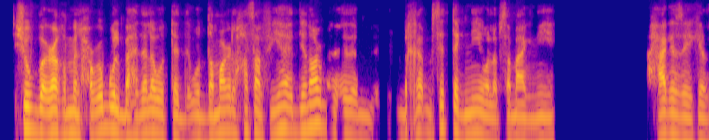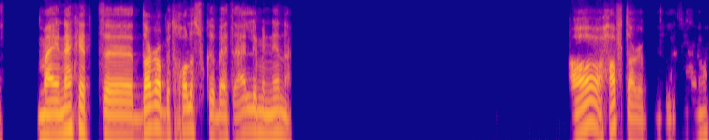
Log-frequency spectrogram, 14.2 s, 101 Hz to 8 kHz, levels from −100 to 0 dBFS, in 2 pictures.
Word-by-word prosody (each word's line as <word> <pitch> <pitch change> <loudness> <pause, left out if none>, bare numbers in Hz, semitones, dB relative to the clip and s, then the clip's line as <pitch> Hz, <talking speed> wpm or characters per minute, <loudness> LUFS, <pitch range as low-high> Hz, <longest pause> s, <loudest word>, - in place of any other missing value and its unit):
شوف 145 -1 +4
برغم 125 -1 +5
الحروب 125 +4 0
والبهدلة 120 -2 +1
والتد 115 -4 -3
والدَمار 115 +4 0
اللي 125 - -3
حصل 130 -3 -1
فيها 140 +6 -2
الدينار 140 +5 +2
ب - - -8 0.2
آمم 115 -4 -6 0.2
بخم 135 +4 -4
ب6 140 +3 -2
جنيه 120 +2 -4
والّا 110 -3 -2
ب7 105 +1 -1
جنيه، 105 +1 -8 0.9
حاجة 120 +1 +2
زي 110 -3 -3
كده 105 0 -6 0.4
مع 115 +1 +5
إنّها 140 +4 +5
كانت 140 -3 -2
اتضربت 115 +4 +3
خالص 140 0 -1
وكانت 115 -2 -7
بقت 110 0 -4
أقل 135 +1 -4
منّنا. 125 0 -5 2.8
آه، - - +4
حَفتَر - - -1
ابن 95 - -13 0.2
اللذينه 115 +4 -18
120 Hz, 145 wpm, -22 LUFS, 110-135 Hz, 2.8 s, برغم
